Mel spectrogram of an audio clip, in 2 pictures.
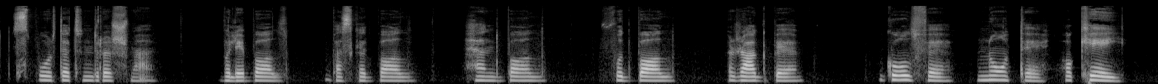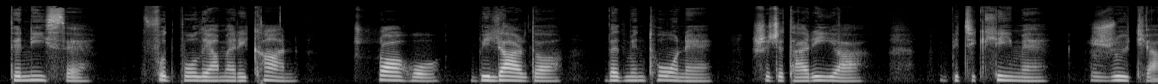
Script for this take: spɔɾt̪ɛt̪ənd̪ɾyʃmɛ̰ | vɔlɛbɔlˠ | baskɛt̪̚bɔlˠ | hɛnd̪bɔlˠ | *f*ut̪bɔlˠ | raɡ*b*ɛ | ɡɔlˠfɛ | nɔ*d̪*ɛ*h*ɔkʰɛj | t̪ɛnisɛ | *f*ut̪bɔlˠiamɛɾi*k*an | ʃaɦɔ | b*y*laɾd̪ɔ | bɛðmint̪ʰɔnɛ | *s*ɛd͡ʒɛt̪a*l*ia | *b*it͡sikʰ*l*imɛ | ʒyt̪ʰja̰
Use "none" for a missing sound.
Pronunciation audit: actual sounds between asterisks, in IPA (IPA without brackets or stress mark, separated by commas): f, b, t̪, h, f, kʰ, i, ʃ, ɾ, b, l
